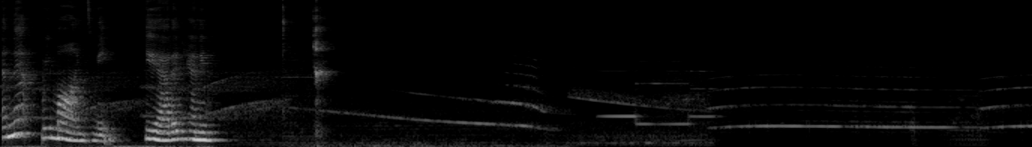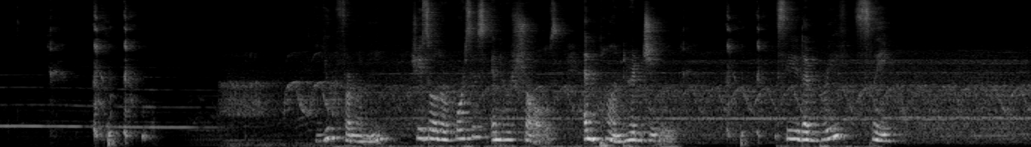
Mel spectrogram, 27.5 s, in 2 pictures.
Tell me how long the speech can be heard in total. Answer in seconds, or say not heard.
9 s.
